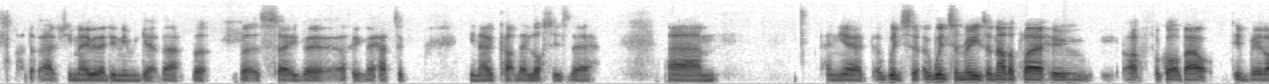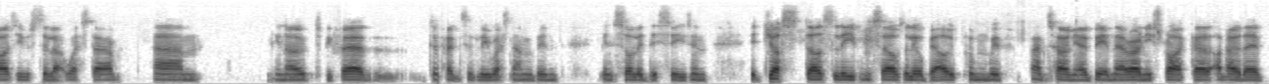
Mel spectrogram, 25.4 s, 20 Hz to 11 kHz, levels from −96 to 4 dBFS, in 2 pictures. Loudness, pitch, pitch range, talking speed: -26 LUFS, 105 Hz, 100-110 Hz, 180 wpm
